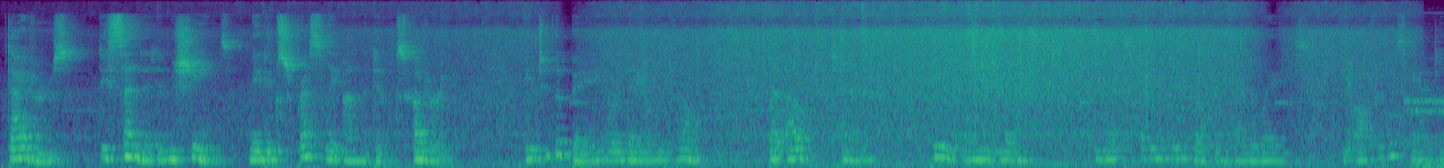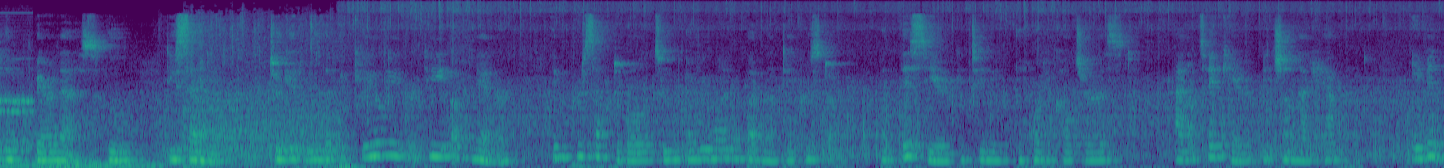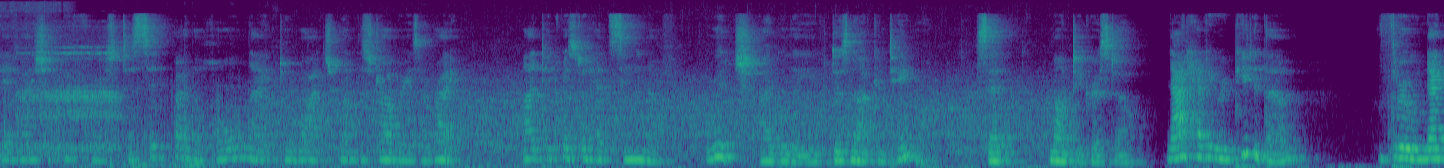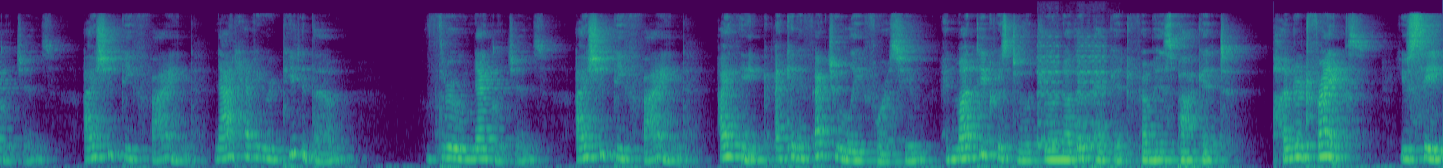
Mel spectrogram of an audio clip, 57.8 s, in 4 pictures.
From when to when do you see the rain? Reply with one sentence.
The rain can be heard from 0.0 to 39.6 s.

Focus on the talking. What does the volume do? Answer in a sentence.
The volume of the talking goes down, then up.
